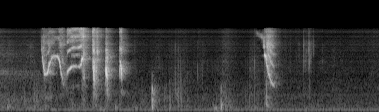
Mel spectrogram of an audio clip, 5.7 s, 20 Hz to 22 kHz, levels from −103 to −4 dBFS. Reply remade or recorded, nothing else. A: remade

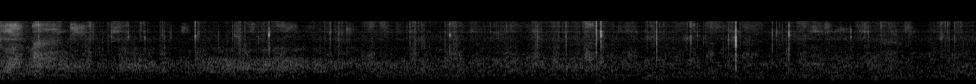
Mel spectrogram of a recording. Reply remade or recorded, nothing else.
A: remade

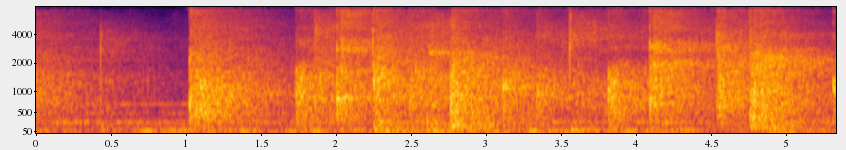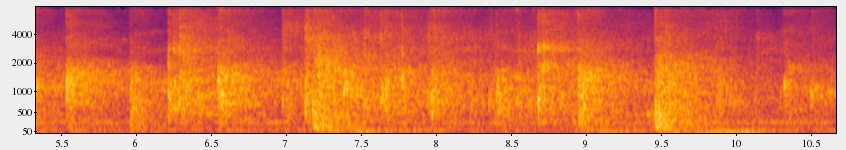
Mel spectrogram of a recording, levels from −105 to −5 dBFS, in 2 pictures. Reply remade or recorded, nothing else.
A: remade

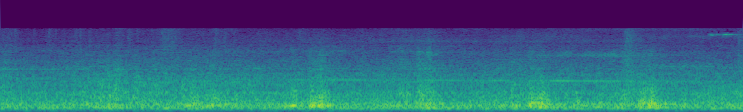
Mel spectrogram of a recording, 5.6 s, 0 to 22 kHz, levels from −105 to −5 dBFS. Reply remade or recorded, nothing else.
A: recorded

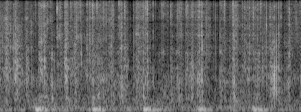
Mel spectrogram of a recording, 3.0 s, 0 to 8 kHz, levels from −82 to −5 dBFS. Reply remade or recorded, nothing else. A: remade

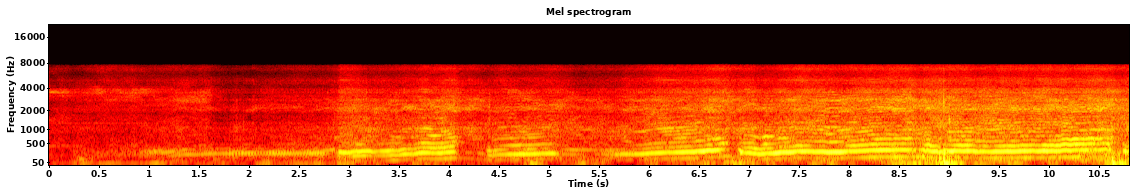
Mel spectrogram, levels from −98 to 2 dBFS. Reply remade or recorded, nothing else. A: remade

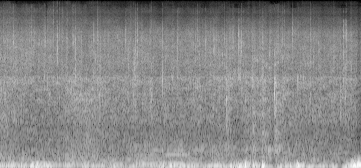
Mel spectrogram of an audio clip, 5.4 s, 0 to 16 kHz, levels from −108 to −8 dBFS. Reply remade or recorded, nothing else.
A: remade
